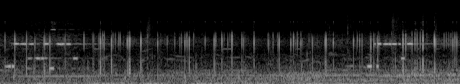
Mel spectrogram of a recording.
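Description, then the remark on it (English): Sonified Wi-Fi data captured with hearing aids from the Phantom Terrains project: sharp electronic clicks tick at an uneven, shifting rate, faster for stronger Wi-Fi signal, over a steady low rumble, while short high-pitched robotic beeps marking router ID numbers chirp in brief clusters at the start and near the end. “Faster clicks mean higher Wi-Fi signal strength. And these robotic beeps are the router ID numbers.”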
